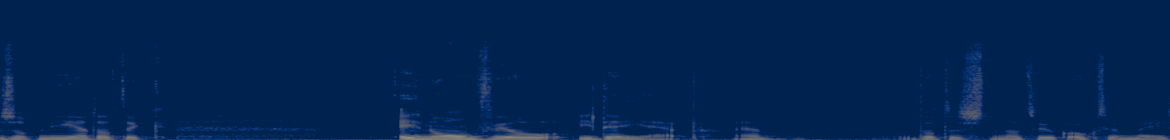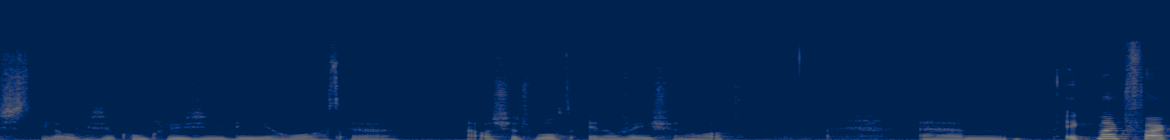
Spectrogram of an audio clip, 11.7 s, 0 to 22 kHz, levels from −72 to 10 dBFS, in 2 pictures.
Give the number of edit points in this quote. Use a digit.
1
